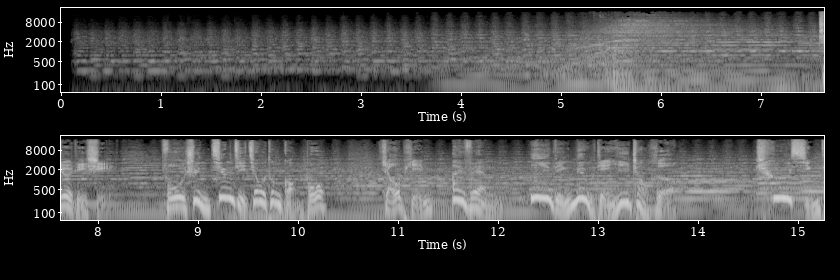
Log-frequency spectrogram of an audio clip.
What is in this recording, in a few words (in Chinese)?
国语男 电台台宣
